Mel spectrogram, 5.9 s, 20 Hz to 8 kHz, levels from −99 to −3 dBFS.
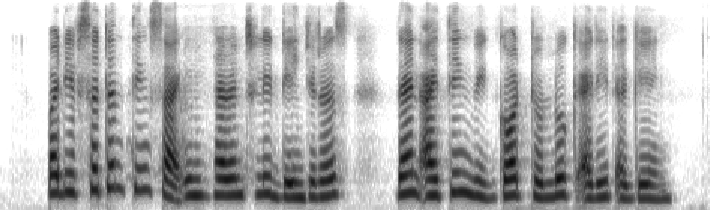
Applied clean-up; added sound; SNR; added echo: neural mask model DeepFilterNet 3.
